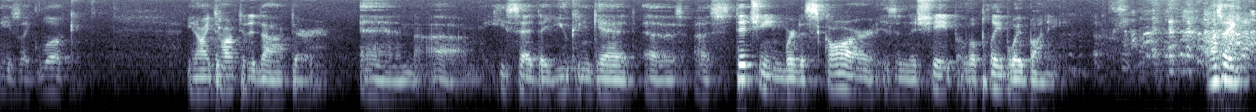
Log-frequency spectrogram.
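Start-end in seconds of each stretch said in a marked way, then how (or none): 0.4-10.6 real low, very soft, deep, hushed voice. Quoting the speaker's brother, who took them aside, in a real low voice. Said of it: "real low voice".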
